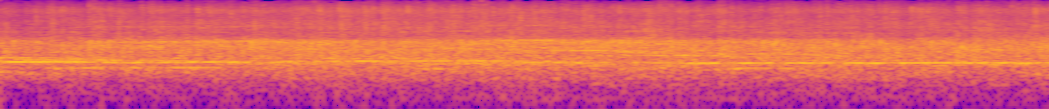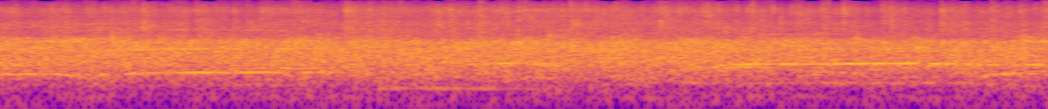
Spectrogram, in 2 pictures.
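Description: Audience applauding steadily in a hall as a barbershop quartet walks on, with a few drawn-out whistles sounding over the clapping.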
